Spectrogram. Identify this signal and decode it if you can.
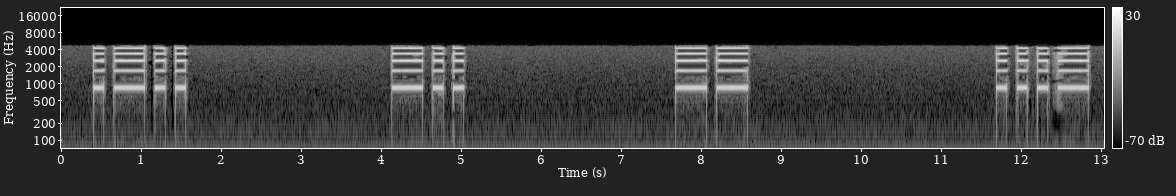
Morse code, heard as a keyed tone, about 9 wpm, 850 Hz. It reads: L D M V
